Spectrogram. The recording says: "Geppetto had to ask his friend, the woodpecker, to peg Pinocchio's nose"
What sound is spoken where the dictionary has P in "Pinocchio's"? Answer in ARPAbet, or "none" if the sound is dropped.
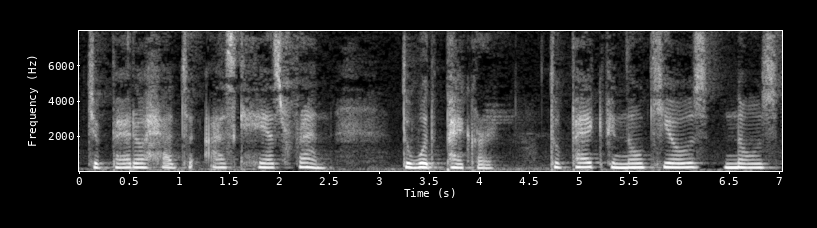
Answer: P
